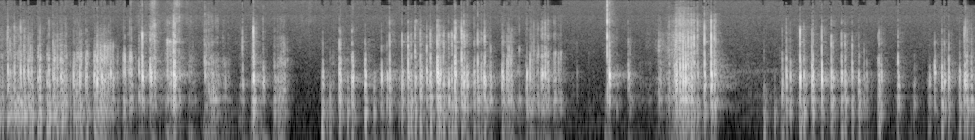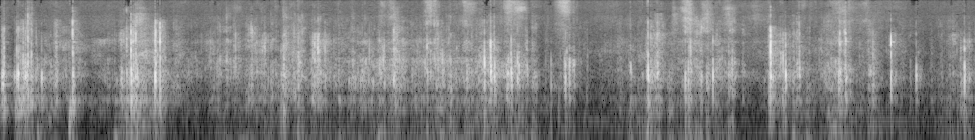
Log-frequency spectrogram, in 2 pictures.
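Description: A small, hollow blue spiky rubber massage ball is held in both hands in front of a microphone and scratched and tapped with fingertips and nails. The result is a dense stream of soft, rubbery scratching and crunchy clicks centered in the low-mid range, broken by brief pauses.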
